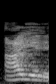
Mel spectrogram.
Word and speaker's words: Ayin: Another difference, the letters Gimel and Ayin among Ashkenazim will be pronounced like I just did. Gimel is G, Ayin is A. Whereas in Yemenites and some Sephardim, they pronounce them as guttural sounds out of the throat. So it's ga. And the ayin is ga.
